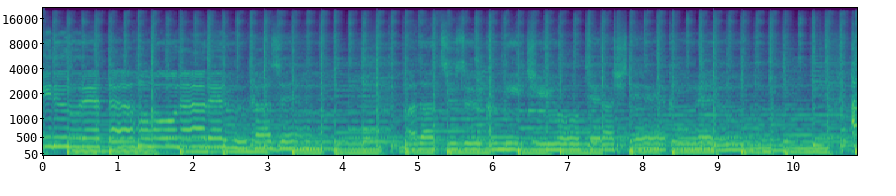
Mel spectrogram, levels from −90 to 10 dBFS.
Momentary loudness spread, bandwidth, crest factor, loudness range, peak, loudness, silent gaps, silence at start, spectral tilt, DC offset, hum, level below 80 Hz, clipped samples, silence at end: 3 LU; over 20 kHz; 12 dB; 1 LU; 0 dBFS; -13 LUFS; none; 0 s; -6 dB/octave; under 0.1%; none; -24 dBFS; under 0.1%; 0 s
